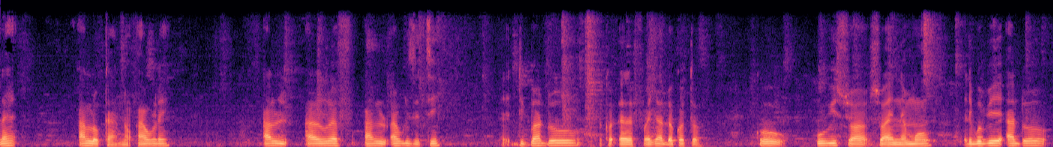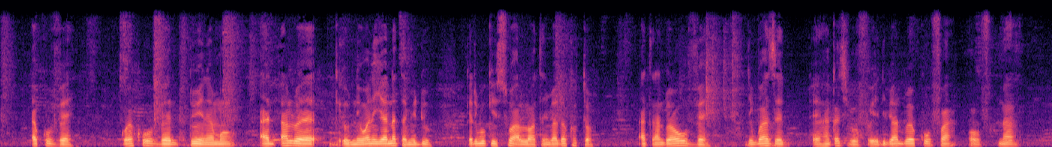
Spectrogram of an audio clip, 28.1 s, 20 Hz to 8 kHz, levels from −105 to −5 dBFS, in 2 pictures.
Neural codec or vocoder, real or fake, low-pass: none; real; 7.2 kHz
